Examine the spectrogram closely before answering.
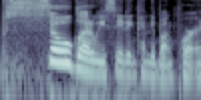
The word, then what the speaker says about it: Kennebunkport: go we stayed in Kennebunkport Kenny bunkport Kennebunkport and actually it's the first time I said it right I think that's correct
